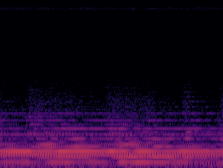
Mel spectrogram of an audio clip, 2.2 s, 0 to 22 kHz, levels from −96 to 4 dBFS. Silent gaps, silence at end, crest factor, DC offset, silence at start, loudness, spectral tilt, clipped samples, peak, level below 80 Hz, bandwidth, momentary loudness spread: none; 0 s; 12 dB; under 0.1%; 0 s; -50 LUFS; -9.5 dB/octave; under 0.1%; -38 dBFS; -70 dBFS; 19 kHz; 2 LU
